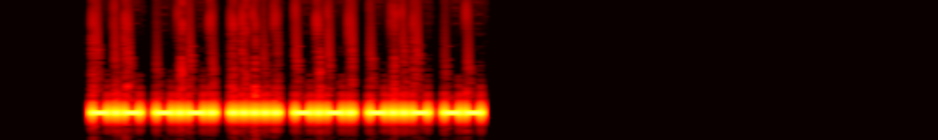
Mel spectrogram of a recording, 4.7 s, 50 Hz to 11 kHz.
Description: Morse code, heard as a keyed tone, about 42 wpm, 700 Hz. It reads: KC5CXM
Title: USA Call Signs - 6 Characters - Repeated 3x - 45wpm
